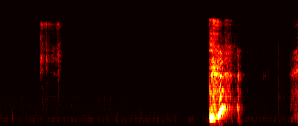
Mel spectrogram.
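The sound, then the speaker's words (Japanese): Camera shutter clicks as a photo is taken: two short mechanical snaps, a faint one followed by a louder, slightly longer one, with near silence between them. “ちょっと写真撮ろう。”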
